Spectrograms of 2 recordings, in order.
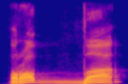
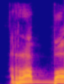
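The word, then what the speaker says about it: رَبَّ: ফালিয়াবুদু তখন শুধু দাল রব্বা রব্বা রব্বা রাব্বা হবে না রা বললে র জবর রা হয়ে যাচ্ছে এখানে শুদ্ধ উচ্চারণ রব্বা হাজাল বাই হাজাল হা গলা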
